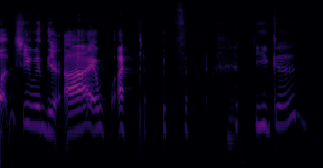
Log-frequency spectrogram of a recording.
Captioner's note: laughs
